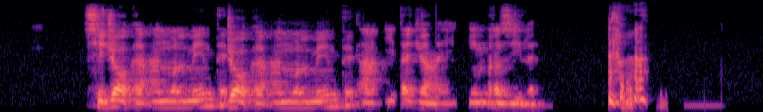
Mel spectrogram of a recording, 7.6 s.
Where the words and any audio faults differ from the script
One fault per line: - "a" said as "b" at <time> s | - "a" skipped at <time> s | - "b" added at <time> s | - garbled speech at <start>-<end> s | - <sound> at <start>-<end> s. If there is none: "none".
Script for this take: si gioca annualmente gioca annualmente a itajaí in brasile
- laugh at 6.1-6.7 s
